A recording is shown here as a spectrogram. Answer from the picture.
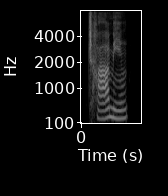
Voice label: "查明", Chinese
